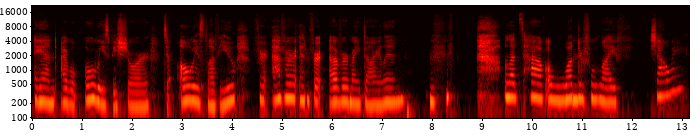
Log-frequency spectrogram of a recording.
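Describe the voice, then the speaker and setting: Yandere girlfriend, performed by a woman: young, possessive, sweetly cooing, very slow ASMR roleplay delivery. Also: a little high. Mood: adoring, possessive.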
